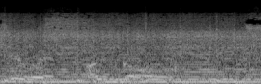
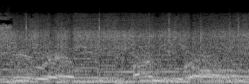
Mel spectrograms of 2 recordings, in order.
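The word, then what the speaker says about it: Cirith Ungol: The proper way to say our band name is Sirith Ungol. Sirith Ungol.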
